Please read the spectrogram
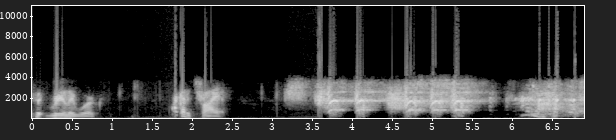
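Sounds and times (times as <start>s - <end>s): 
speech: 0.3s - 2.5s
dog whistle being blown: 3.2s - 5.6s
dog barking and yelping excitedly: 3.5s - 5.9s
laughter: 5.9s - 6.9s.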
